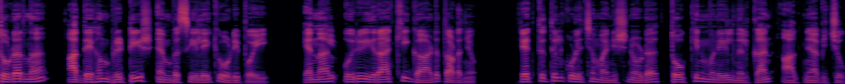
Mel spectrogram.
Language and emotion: Malayalam, neutral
